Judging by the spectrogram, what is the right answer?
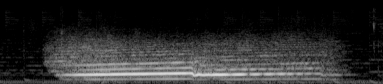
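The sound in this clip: A radio show jingle plays as one loud, buzzy, harmonic-rich tone held for about three seconds, stepping slightly in pitch midway and wavering before it cuts off.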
